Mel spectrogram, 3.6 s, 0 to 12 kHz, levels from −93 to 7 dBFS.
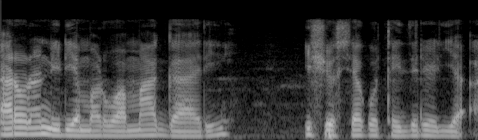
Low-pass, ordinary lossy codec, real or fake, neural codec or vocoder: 7.2 kHz; AAC, 64 kbps; real; none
